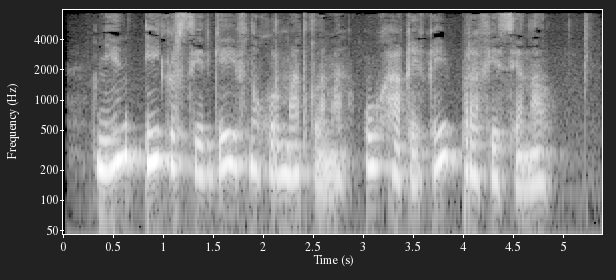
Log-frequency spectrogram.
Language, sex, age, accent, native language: Uzbek, female, 19-29, Farg'ona, Uzbek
